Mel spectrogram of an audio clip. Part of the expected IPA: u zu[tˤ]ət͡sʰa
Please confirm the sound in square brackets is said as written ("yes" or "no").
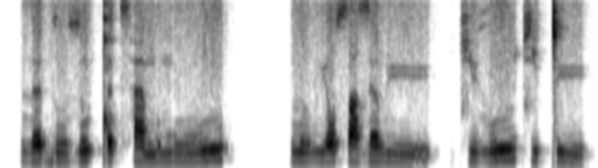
no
